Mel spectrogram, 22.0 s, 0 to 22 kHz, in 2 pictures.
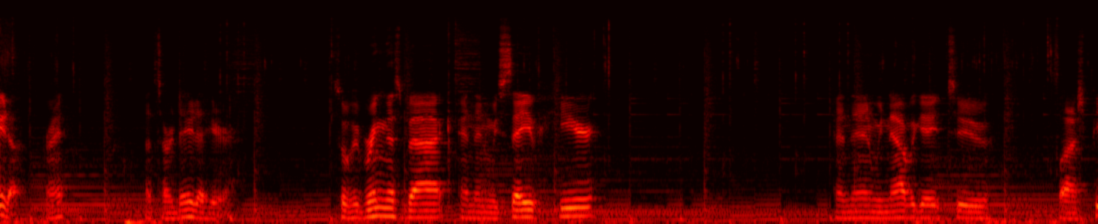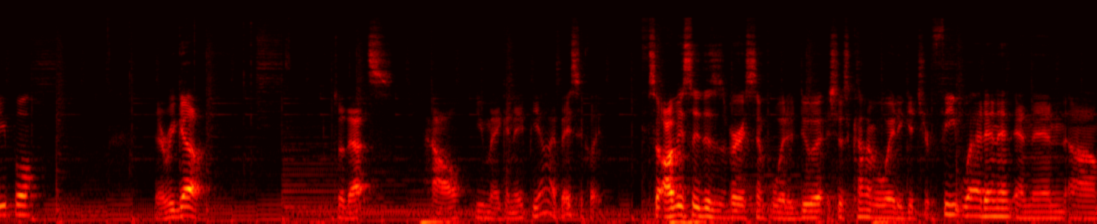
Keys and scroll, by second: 5.4 super+s.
